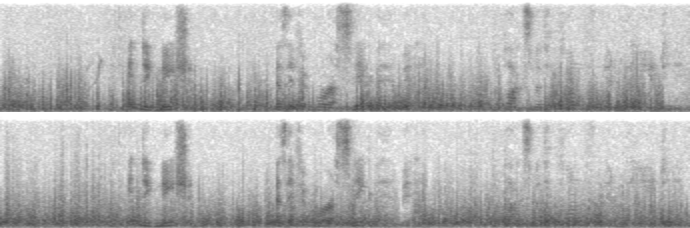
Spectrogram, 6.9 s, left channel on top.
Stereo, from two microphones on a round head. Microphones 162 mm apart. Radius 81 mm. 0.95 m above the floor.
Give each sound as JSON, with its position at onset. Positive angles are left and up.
{"t": 1.1, "sound": "a woman speaking", "side_deg": 0, "distance_m": 0.8}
